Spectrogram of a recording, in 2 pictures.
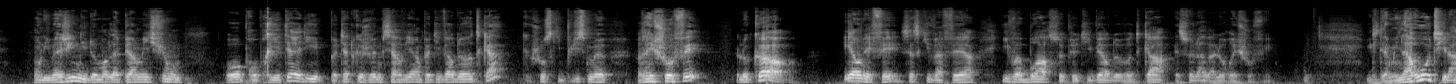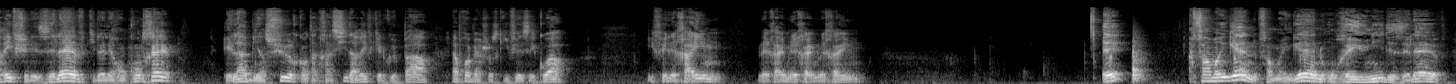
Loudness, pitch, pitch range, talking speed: -16 LUFS, 115 Hz, 100-125 Hz, 195 wpm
